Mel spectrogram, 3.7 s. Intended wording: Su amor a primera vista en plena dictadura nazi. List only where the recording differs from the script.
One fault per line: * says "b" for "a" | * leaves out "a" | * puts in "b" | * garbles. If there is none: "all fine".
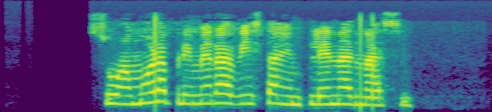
* leaves out "dictadura"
